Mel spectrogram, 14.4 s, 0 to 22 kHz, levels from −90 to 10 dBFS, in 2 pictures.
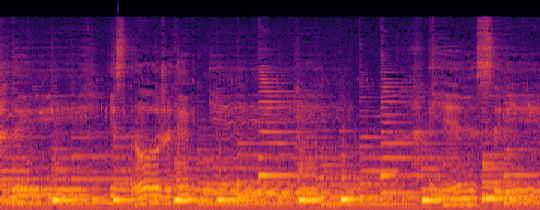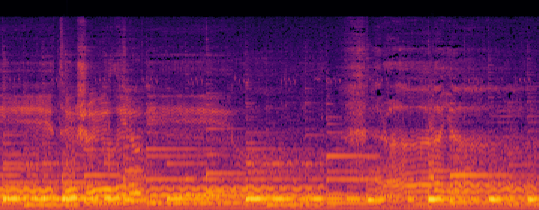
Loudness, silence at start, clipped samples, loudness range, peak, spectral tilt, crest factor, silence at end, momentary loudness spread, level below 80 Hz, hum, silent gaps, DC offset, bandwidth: -11 LUFS; 0 s; 0.2%; 2 LU; 0 dBFS; -7.5 dB/octave; 10 dB; 0 s; 7 LU; -34 dBFS; none; none; under 0.1%; 14.5 kHz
